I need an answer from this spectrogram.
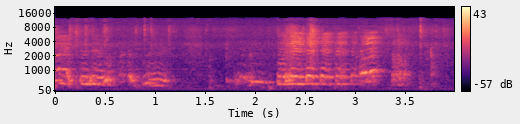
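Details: Staffordshire Bull Terrier puppies, five and a half weeks old, from one litter: overlapping high, wavering whines and squeals come in short bursts, pausing briefly near the middle before a louder, denser run of yelping cries.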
